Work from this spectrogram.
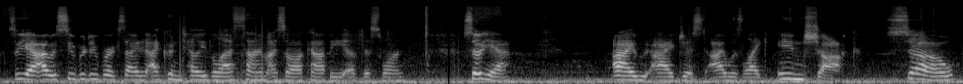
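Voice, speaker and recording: A woman's voice: medium pitch, moderate pace. A woman who runs a record store, chatting casually on a livestream and reading out viewer comments in a chatty, upbeat way. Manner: chatty and upbeat, often saying "so yeah". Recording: noisy background.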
